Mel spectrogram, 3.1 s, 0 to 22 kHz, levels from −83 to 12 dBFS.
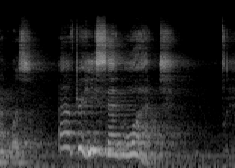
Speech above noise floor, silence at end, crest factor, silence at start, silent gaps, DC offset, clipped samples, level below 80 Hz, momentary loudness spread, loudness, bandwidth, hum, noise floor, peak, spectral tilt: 27 dB; 0 s; 20 dB; 0 s; none; under 0.1%; under 0.1%; -58 dBFS; 22 LU; -26 LUFS; 16 kHz; none; -53 dBFS; -8 dBFS; -2.5 dB/octave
